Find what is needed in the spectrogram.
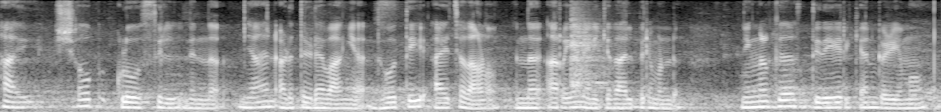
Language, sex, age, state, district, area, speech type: Malayalam, male, 18-30, Kerala, Idukki, rural, read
